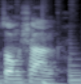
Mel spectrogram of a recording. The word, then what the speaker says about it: Songshan: know when you when you actually get into Songshan that's how you pronounce it when you get the Hongshan that's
